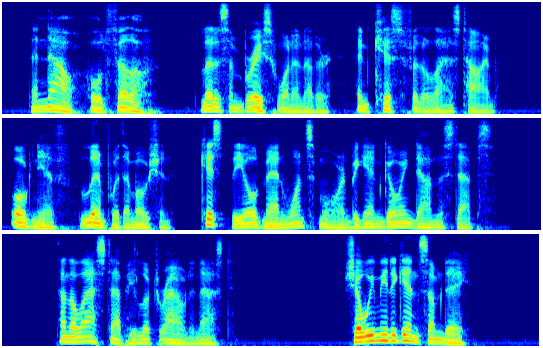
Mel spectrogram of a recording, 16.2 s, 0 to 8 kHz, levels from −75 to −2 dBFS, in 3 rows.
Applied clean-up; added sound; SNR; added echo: none; none; none; none.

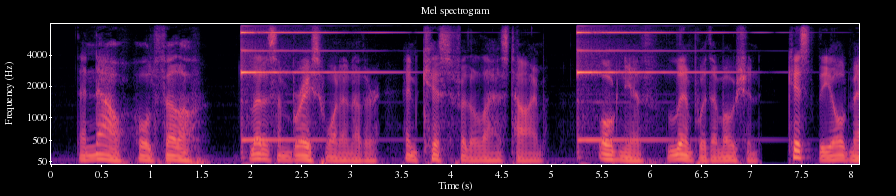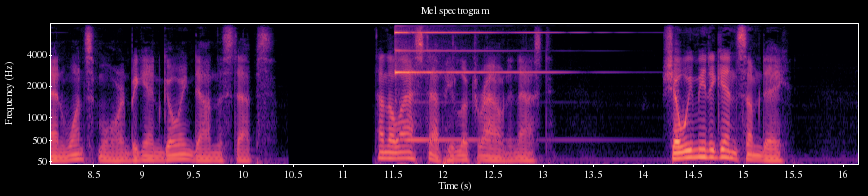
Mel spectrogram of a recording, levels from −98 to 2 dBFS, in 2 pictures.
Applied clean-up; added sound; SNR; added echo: none; Bell; 0 dB; none.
